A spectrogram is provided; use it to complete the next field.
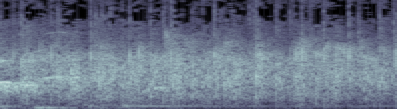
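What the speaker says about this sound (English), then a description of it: "Give him a round of applause." A crowd at a live jazz performance applauds steadily, a dense wash of clapping that holds at an even level throughout without a pause.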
